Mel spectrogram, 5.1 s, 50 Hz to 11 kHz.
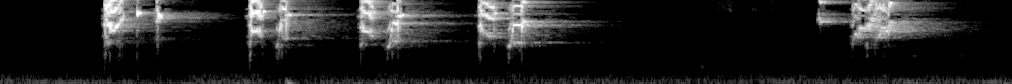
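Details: Lovebird chirping to prompt other lovebirds to sing: four rasping, high chirp bursts, some doubled, about every 0.6 seconds, then a pause and a longer buzzy screech.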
